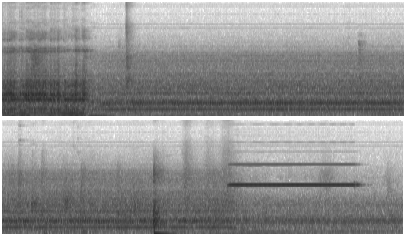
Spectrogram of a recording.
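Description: Microwave oven running on high with a loud steady hum that drops to a quieter hum a little over a second in. A sharp click comes just past eight seconds, then a single long beep of about two seconds as the cooking cycle ends.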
